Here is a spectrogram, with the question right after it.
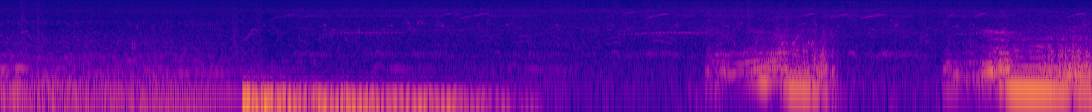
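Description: Lions of a pride roaring in an African valley, with deep, rumbling calls rising out of a low background drone and two louder, nearer bouts of roaring toward the end.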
